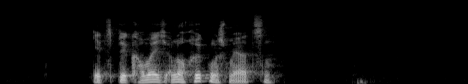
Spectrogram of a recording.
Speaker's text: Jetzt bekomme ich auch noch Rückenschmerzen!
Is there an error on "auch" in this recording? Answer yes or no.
yes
